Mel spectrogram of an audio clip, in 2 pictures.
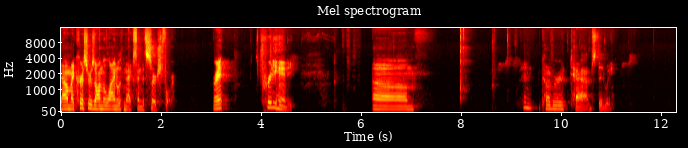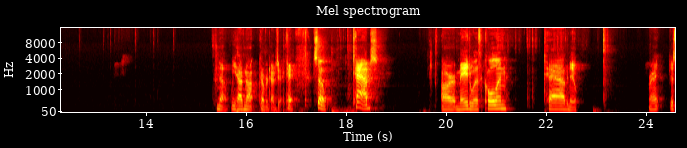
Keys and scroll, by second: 9.1-14.8 typing, 20.7-23.1 typing.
